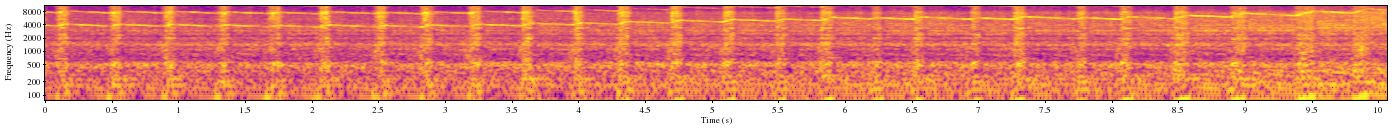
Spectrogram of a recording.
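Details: Detroit 40 series generator turbo diesel (rebranded Navistar DT466, possibly DT530), sat outside 5+ years, after bleeding injectors: diesel note swells and drops about 2.5 times a second, throttle hunting at no load; governor suspected, unconfirmed.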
